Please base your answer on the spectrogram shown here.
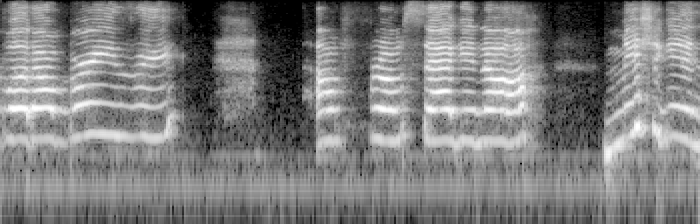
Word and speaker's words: Saginaw: Elay, pronounced like the city. I'm not from there, but I'm breezy. I'm from Saginaw, Michigan, not Saginaw, Texas.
